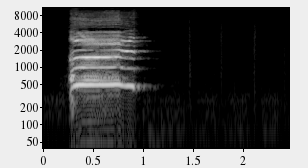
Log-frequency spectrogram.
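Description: A woman's short, high-pitched cry held at one pitch for just under a second, starting a quarter second in.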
